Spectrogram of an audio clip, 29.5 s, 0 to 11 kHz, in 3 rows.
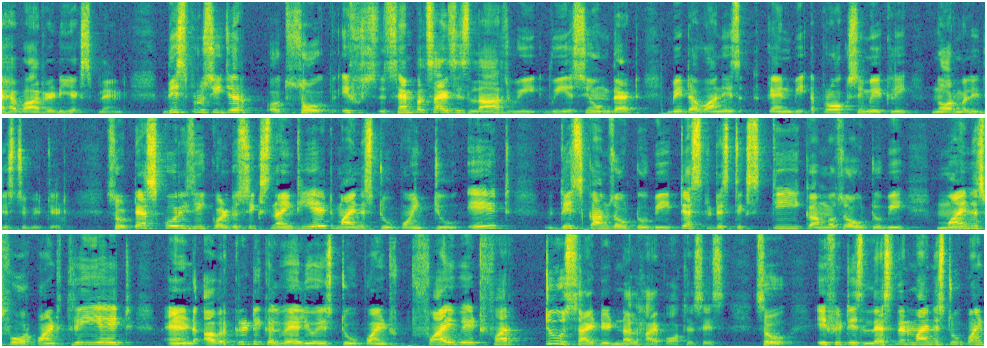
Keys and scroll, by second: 9.5 Down.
